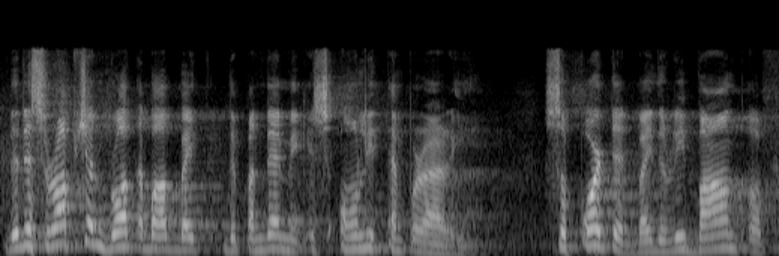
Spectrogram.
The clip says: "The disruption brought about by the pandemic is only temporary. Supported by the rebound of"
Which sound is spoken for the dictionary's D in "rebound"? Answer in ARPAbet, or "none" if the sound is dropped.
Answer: D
